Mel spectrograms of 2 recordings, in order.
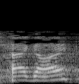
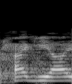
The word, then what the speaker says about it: Haggai: Chapter 1:1 of Haggai, or Haggai if you prefer. We won't fall out about pronunciation.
